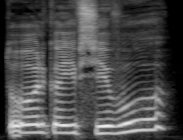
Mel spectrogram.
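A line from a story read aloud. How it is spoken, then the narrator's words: Disappointed drawl. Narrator (Russian): разочарованно протянул Зик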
